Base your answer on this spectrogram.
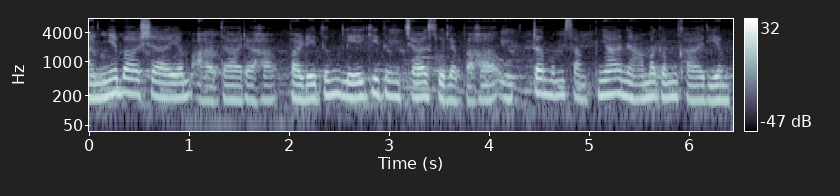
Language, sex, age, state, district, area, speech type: Sanskrit, female, 18-30, Kerala, Malappuram, urban, spontaneous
